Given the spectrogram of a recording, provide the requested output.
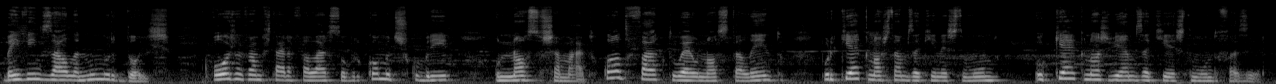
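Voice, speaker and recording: A woman's voice: mid-range voice, normal speed, mellow. A young woman giving an online Bible lesson, partly reading from notes, earnest and often asking her listeners to say amen. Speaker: Bible class teacher.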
